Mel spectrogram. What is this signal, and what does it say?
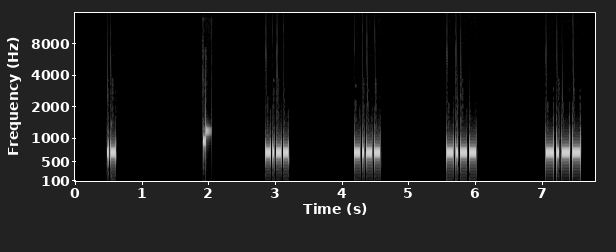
Morse code, heard as a keyed tone, about 37 wpm, spaced as for 8 wpm, 700 Hz. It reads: A YYYY
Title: Speed-Racing Single Letters 30wpm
